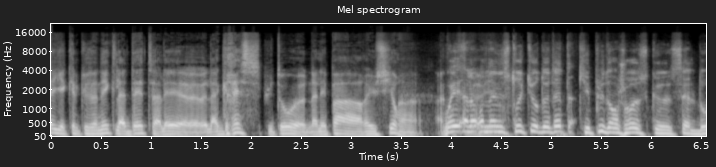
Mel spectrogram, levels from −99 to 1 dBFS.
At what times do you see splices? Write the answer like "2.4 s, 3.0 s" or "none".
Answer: 3.5 s, 5.3 s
